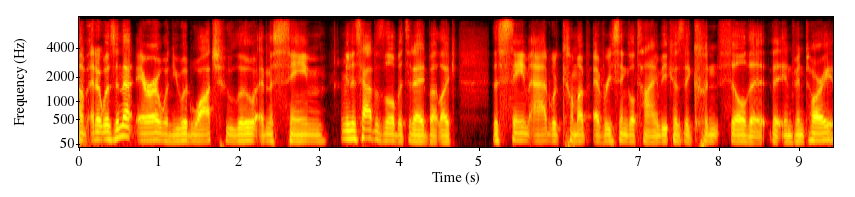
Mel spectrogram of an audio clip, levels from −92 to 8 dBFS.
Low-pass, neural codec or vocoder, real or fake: 7.2 kHz; codec, 16 kHz, 0.8 kbps, ZipCodec; fake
